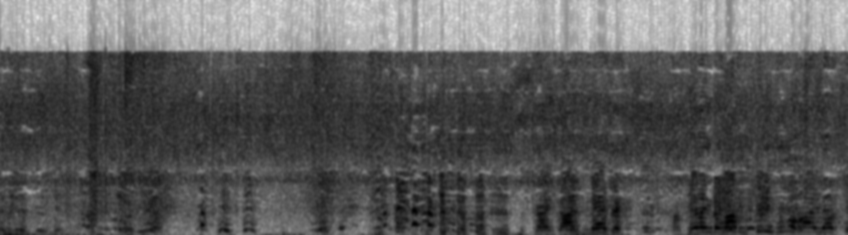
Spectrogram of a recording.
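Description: Indistinct voices of people talking, without clear words.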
